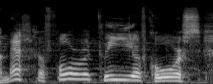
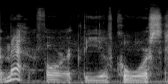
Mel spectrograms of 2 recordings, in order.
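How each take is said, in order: First: Metaphorically, of course, pitched much higher; raised-pitch repeat. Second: Said in the usual way. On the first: Shown as a demonstration. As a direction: repeat it higher, like giving a cue. Repeats the phrase as a cue.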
